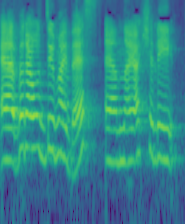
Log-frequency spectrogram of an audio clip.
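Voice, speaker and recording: With a Swedish accent, a woman speaks with ordinary pitch variation. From southern Sweden. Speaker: entrepreneur. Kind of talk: talk to audience.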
